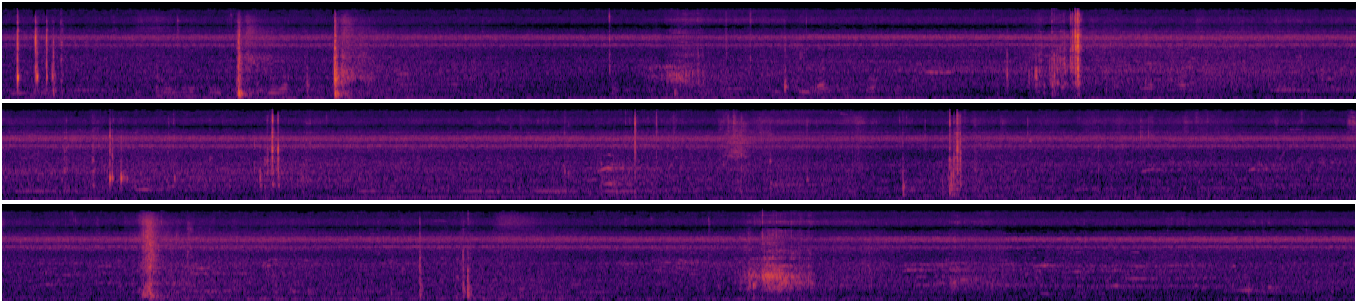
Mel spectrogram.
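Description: Faint steady insect chorus with a high, even two-toned drone, broken by scattered sharp clicks a few seconds apart.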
